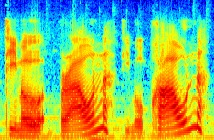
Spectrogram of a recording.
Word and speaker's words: Timo Braun: I am Terra Incognita, and alongside me, the amiable voice you hear occasionally is Mr. Timo Braun, to give him his proper German pronunciation.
